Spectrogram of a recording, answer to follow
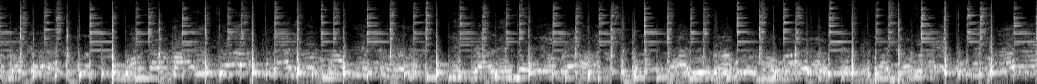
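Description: Haitian Vodou ceremony music: drums and struck percussion play a fast, dense rhythm while a group of voices sings a chant over it.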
